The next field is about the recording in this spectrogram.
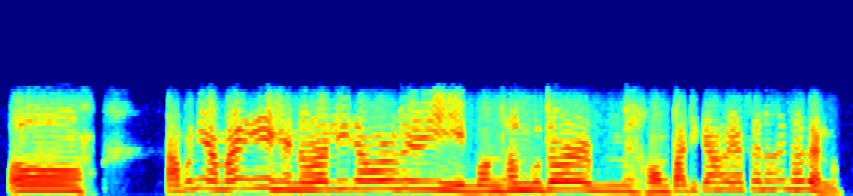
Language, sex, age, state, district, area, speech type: Assamese, female, 45-60, Assam, Sivasagar, rural, conversation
